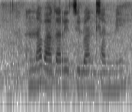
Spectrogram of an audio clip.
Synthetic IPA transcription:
n̩nabakʼaɾet͡sʼilwan̩t͡ɬʰam̩ːmɪ

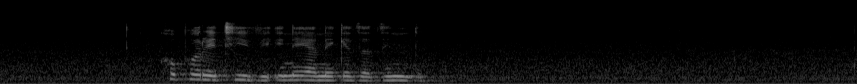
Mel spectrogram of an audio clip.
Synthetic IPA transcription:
kʰɔpʰɔɾetʰiviʔinɛjanɛkʼɛd͡zad͡zin̩ːd̪u

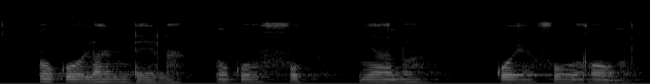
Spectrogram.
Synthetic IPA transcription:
ukʼulandʱɛla | uk̬ʼuffu | ɲanwa | k̬ʼwɛfɔrɔːmɔ

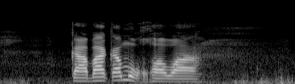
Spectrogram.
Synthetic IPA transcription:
kʼabakʼamʊk͡xʰwawa

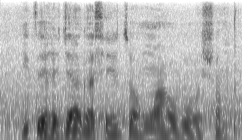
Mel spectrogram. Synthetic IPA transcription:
it͡sʼeχed͡ʒakʼaset͡sʼwɔŋ̩ŋwaʊbʊːʃwa

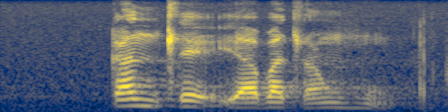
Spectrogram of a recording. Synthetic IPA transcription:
kʼan̩t͡ɬʼɛjabat͡ɬʼaŋ̩ɦʊ̰ː

